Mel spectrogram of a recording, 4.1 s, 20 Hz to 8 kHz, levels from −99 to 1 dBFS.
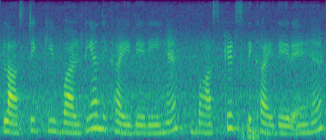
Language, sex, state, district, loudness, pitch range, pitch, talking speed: Hindi, female, Punjab, Pathankot, -20 LUFS, 180-245 Hz, 200 Hz, 190 wpm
